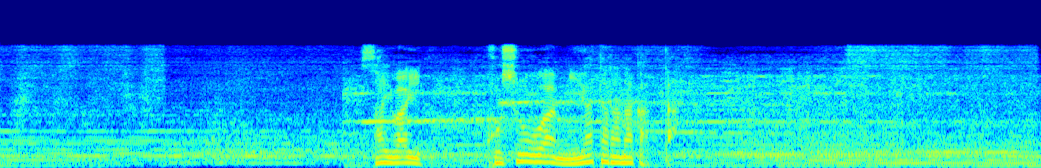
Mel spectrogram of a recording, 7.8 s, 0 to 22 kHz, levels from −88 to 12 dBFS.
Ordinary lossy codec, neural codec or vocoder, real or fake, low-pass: none; autoencoder, 48 kHz, 128 numbers a frame, DAC-VAE, trained on Japanese speech; fake; 7.2 kHz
